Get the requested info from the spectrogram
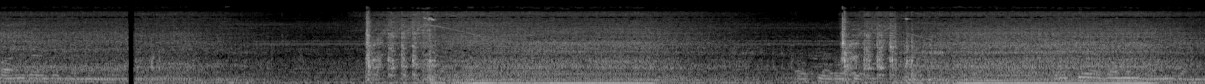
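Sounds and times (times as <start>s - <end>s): car engine running: 0.0s - 12.0s
ignition click: 3.6s - 4.4s, 8.4s - 9.3s
engine starter cranking: 3.6s - 4.8s, 8.3s - 9.6s.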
